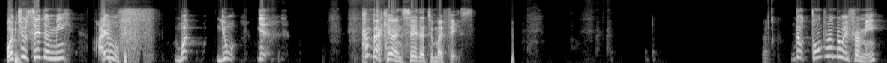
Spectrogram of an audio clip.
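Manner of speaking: high, loud, outraged shouting; indignant yell. Acted. Former director yelling at Aether as he leaves, outraged shout. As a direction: shout after him, offended.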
